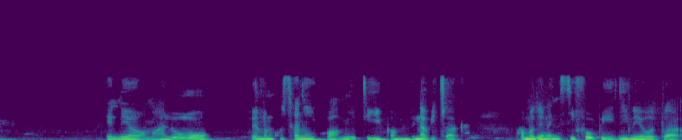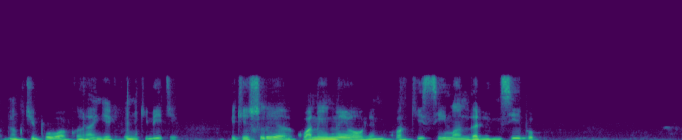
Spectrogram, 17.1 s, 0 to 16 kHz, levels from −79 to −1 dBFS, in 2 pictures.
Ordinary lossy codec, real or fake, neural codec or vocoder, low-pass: MP3, 96 kbps; fake; codec, 16 kHz, 1 kbps, X-Codec, HuBERT features, trained on balanced general audio; 7.2 kHz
